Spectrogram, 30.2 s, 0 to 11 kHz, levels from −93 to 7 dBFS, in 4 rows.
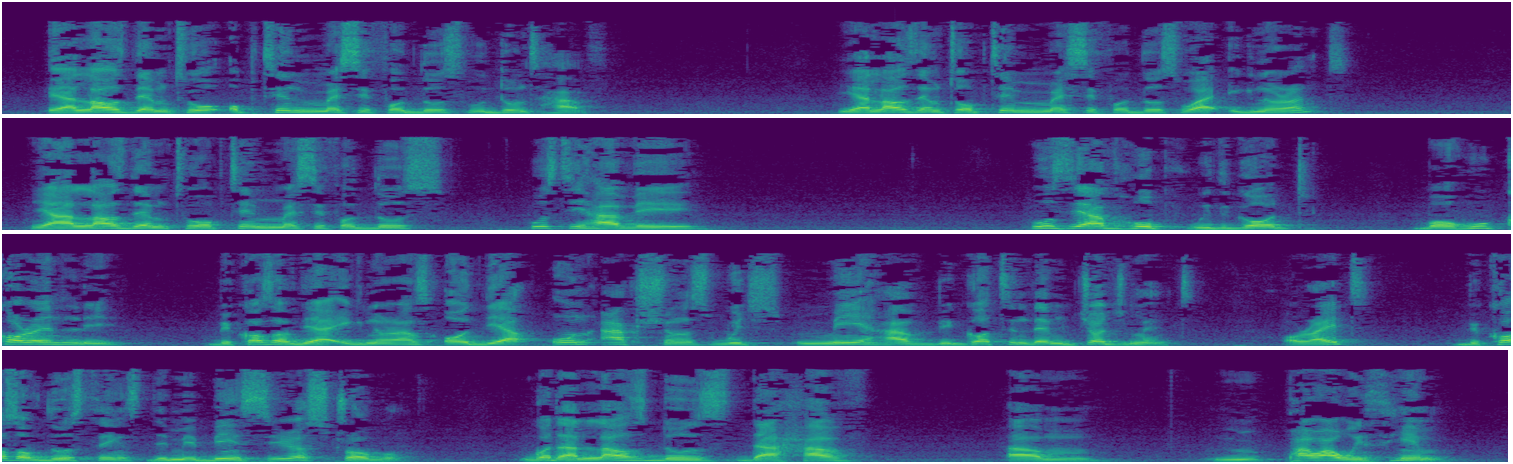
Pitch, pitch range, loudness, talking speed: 145 Hz, 130-160 Hz, -18 LUFS, 155 wpm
